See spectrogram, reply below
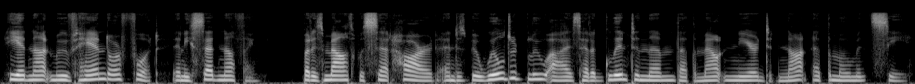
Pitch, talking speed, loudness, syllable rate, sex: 195 Hz, 235 wpm, -19 LUFS, 5.2 syllables/s, female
